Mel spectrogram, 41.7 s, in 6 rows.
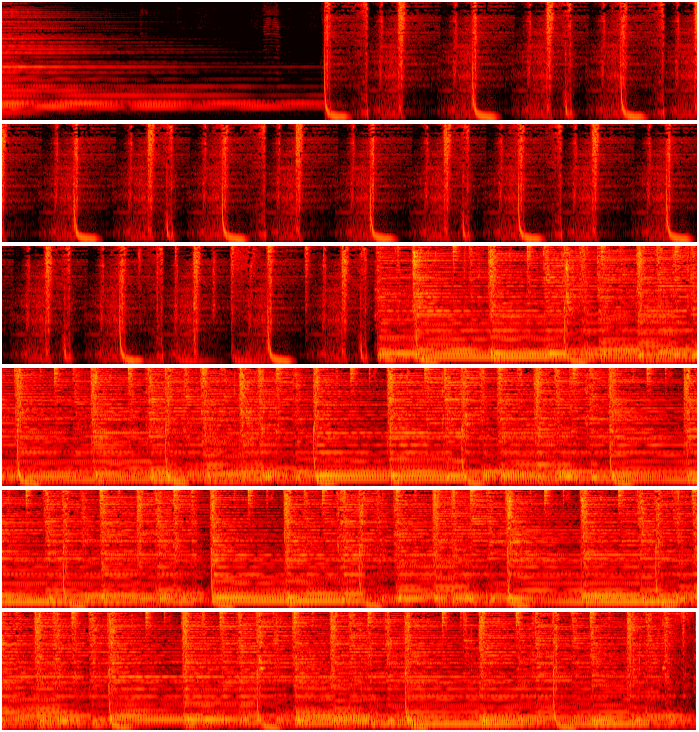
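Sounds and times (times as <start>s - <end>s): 
acoustic guitar: 0.0s - 9.9s, 16.4s - 41.6s
percussion: 3.2s - 41.6s.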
